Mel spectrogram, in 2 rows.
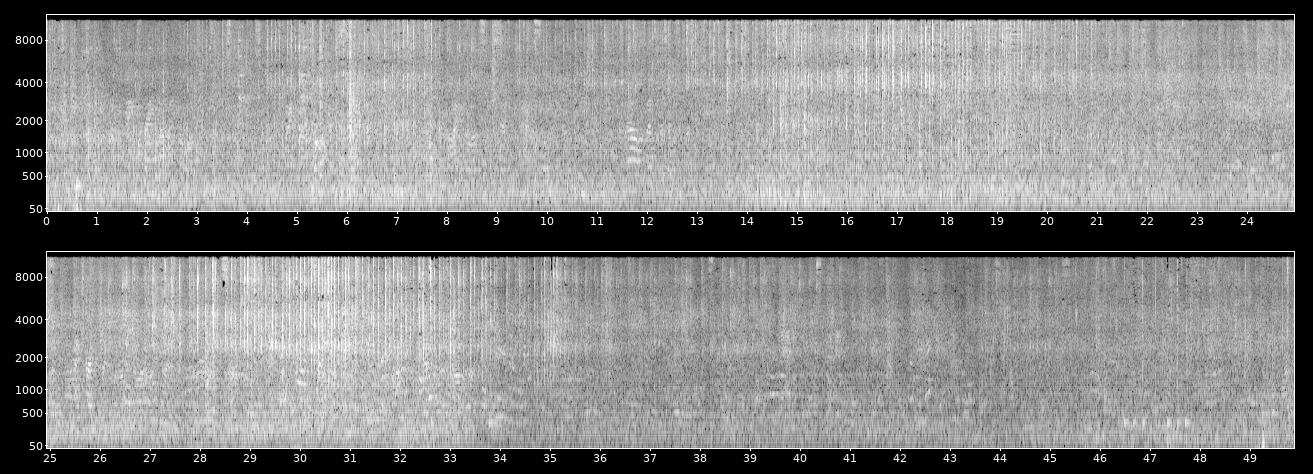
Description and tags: ABQ-Airport-luggage-wheels-on-bricks
Airport hall room tone and luggage wheels on bricks. Zoom H4n.
Airport, hallway, luggage-wheels, room, tone, waiting-room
